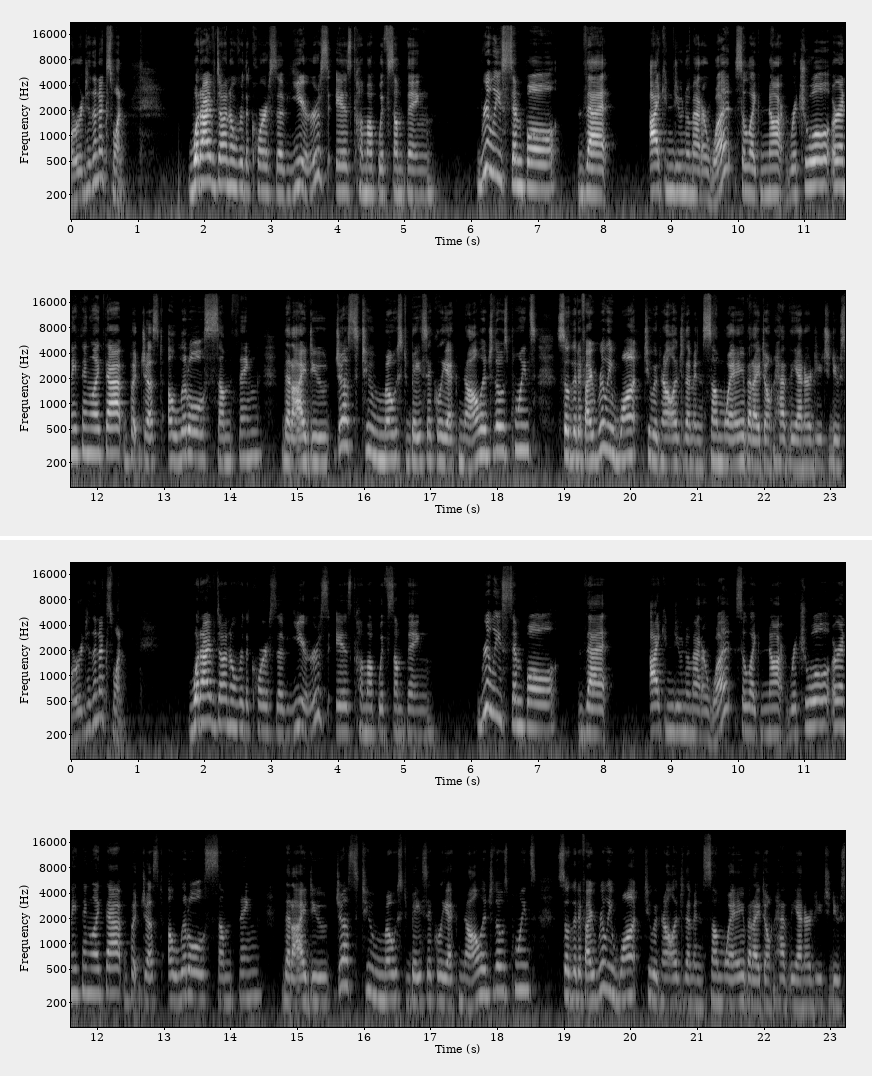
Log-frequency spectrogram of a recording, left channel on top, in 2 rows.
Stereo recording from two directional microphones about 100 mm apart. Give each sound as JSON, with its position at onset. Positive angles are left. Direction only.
{"t": 0.0, "sound": "speech", "side_deg": 25}
{"t": 1.8, "sound": "a woman's voice", "side_deg": 30}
